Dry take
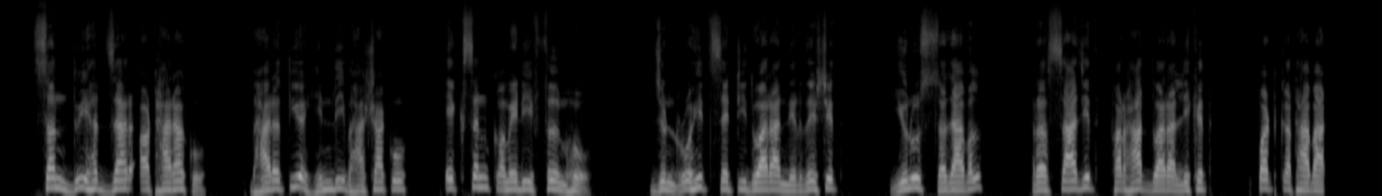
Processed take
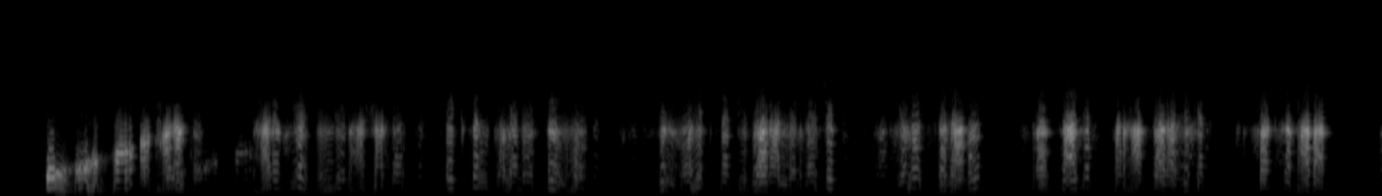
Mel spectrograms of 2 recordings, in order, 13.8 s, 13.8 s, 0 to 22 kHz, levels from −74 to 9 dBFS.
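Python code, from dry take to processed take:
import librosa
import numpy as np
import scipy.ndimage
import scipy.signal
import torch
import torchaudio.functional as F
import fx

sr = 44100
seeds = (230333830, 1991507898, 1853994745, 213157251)

y = fx.cycle_switch(x, sr, every=2, mode='muted')
y = fx.dynamic_eq(y, sr, hz=1100.0, q=0.94, threshold_db=-42.0, ratio=4.0, max_db=3)
y = fx.filter_sweep_bandpass(y, sr, from_hz=390.0, to_hz=1400.0, start_s=0.3, end_s=1.75, q=7.7)
y = y + 10.0 ** (-70.0 / 20.0) * np.sin(2.0 * np.pi * 13000.0 * np.arange(len(y)) / sr)
y = fx.high_shelf(y, sr, hz=5900.0, db=-5.0)
y = fx.comb_fb(y, sr, f0_hz=91.0, decay_s=0.19, harmonics='all', damping=0.0, mix_pct=60)
y = y + 10.0 ** (-20.5 / 20.0) * np.pad(y, (int(1199 * sr / 1000.0), 0))[:len(y)]
y = F.gain(torch.from_numpy(y), 7.0).numpy()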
